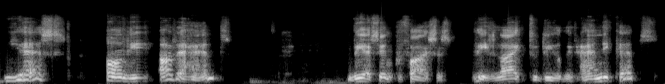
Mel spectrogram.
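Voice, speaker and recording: A man, a guest improviser, speaking casually and thoughtfully over a video call, with frequent pauses. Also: medium pitch, very animated, sharp tone, no echo, low-quality recording. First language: not German. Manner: slow, thoughtful, pausing often.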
